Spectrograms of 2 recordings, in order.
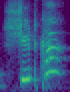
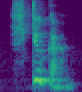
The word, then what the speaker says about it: Shtuka: Now, I didn't I should have asked you about pronouncing your last name, Shutka. Stuka. Stuka.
